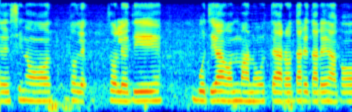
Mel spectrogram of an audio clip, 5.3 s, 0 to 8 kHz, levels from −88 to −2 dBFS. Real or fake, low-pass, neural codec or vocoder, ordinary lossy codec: fake; 7.2 kHz; autoencoder, 48 kHz, 128 numbers a frame, DAC-VAE, trained on Japanese speech; none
